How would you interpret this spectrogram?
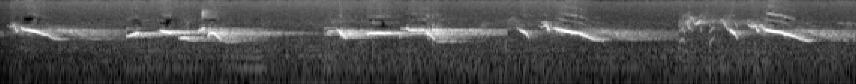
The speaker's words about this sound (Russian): Птичьи голоса в городах пытаются пробиться к людям сквозь шум автомобилей и бывают слышны здесь совсем ранним утром.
